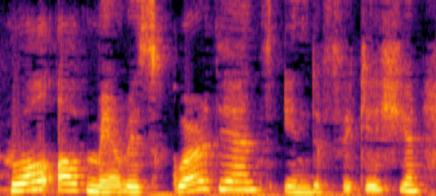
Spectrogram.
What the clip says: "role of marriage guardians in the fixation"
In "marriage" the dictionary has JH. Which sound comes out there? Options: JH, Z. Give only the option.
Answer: Z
